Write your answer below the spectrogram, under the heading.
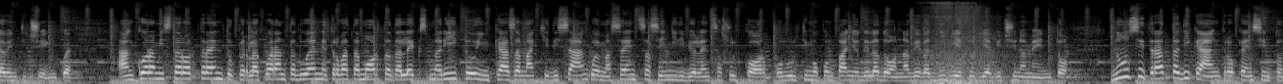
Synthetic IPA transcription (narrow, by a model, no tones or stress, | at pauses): avent̪it͡ʃiŋkwe | a̰ŋkoːɾamist̪aːɾoat̪ːɾɛnt̪operlakwaɾant̪ad̪ueɛnːet̪ɾovaːt̪amɔrt̪ad̪alːɛksmaɾiːt̪oiŋkaːzamakʲːjed̪isaŋɡwemasːɛnt̪saseɲːid̪ivjolɛnt̪sasulkɔrpolult̪imokompaɲːod̪elːad̪ɔnːaːveːvad̪ivjɛːt̪od̪iavːit͡ʃinament̪o | nonsit̪ɾat̪ːad̪ikaŋkɾokainsint̪o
